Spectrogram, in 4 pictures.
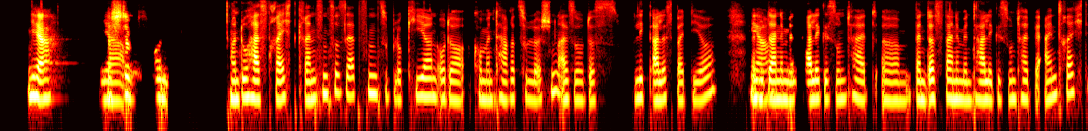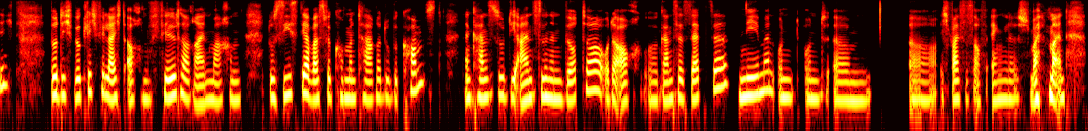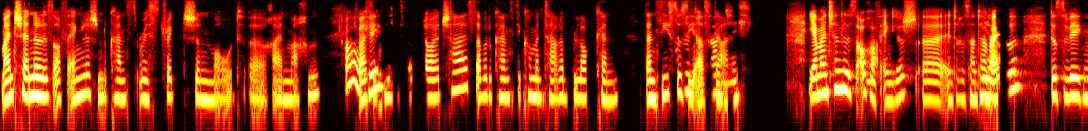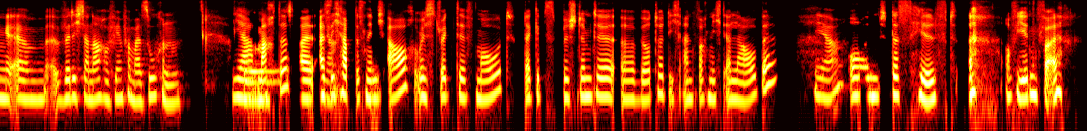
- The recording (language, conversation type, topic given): German, advice, Wie kann ich damit umgehen, dass mich negative Kommentare in sozialen Medien verletzen und wütend machen?
- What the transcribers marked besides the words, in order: laughing while speaking: "weil mein mein"; in English: "Channel"; in English: "Restriction Mode"; surprised: "Oh, okay"; in English: "Channel"; in English: "Restrictive Mode"; chuckle; laughing while speaking: "auf jeden Fall"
